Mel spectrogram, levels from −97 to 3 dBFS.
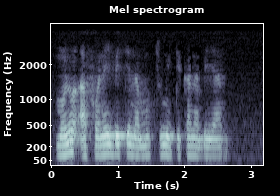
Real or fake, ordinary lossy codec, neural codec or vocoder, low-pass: real; AAC, 16 kbps; none; 3.6 kHz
